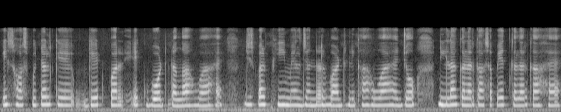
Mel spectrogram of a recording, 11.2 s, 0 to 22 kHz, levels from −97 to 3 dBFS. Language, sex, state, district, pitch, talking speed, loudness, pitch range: Hindi, female, Jharkhand, Palamu, 255 Hz, 140 wpm, -16 LUFS, 245-265 Hz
